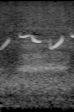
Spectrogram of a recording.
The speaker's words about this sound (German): Die Bergspitzen sind noch so richtig puderzuckrig bedeckt und Ihr könnt vielleicht ein bisschen die Vögel im Hintergrund hören.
